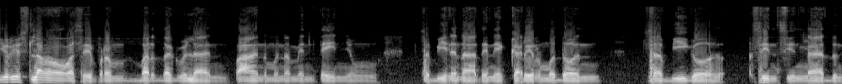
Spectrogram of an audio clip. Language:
Filipino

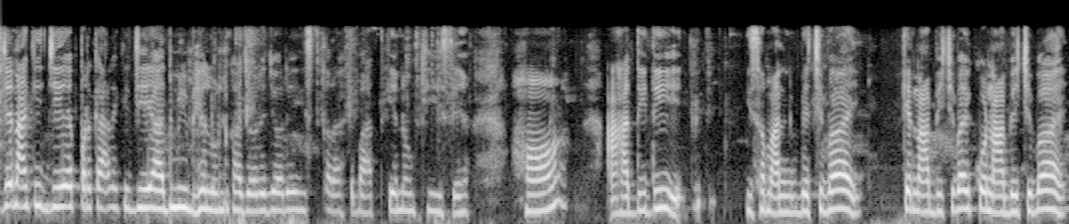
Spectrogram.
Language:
Maithili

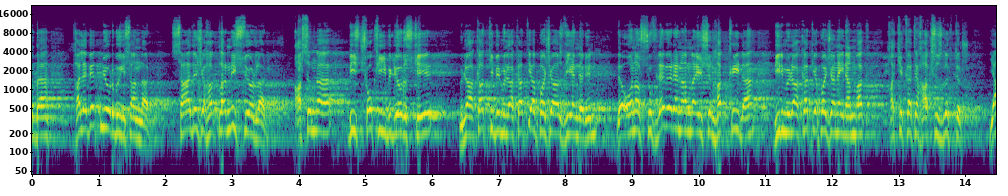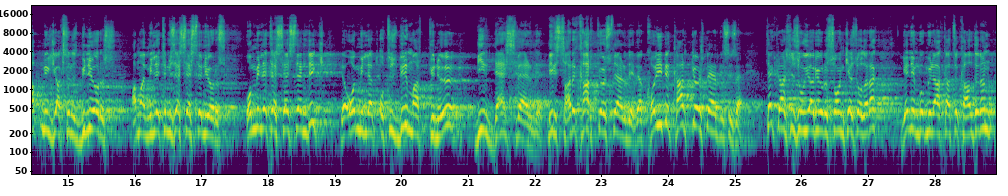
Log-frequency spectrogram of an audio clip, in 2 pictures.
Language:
Turkish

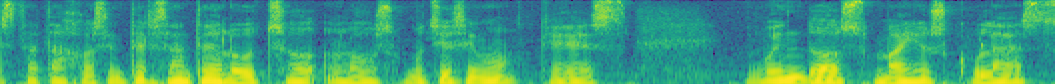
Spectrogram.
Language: Spanish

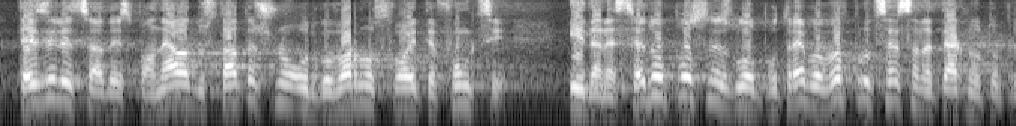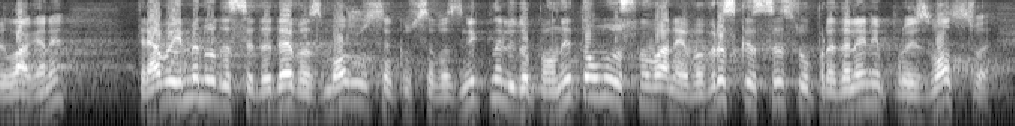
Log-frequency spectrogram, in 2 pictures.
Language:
Bulgarian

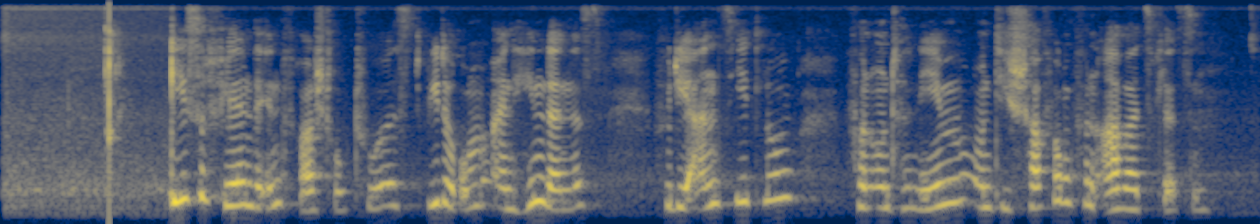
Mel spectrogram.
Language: German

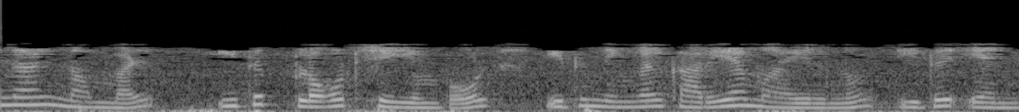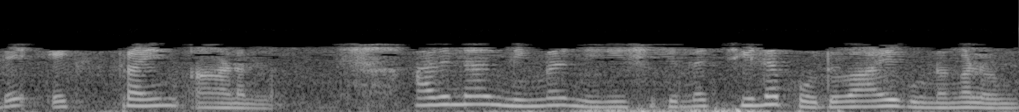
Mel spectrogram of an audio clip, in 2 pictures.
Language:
Malayalam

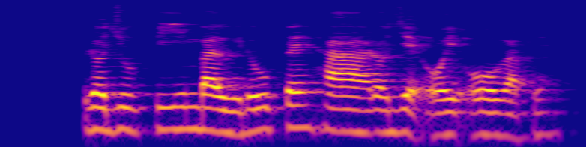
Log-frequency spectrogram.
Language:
Guarani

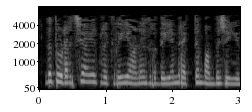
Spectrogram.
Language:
Malayalam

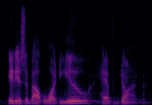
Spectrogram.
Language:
English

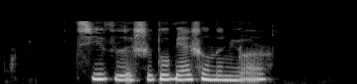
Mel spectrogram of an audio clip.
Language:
Chinese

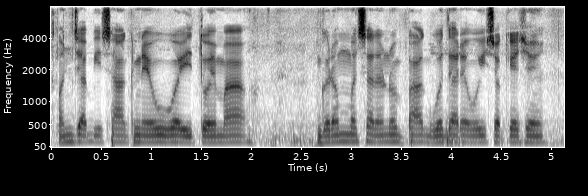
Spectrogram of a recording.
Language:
Gujarati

